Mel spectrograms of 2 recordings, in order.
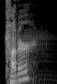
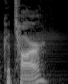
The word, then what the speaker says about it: Qatar: So and then the other thing is Tour of Qatar, or Qatar, pronounced both ways, I've learned, is going on right now.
